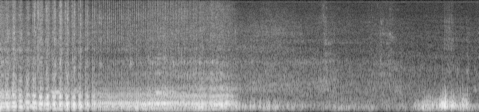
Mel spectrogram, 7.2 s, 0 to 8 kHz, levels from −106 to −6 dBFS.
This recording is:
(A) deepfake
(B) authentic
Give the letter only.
A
